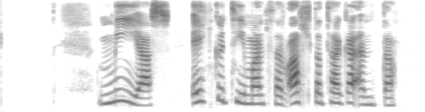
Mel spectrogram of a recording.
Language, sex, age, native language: Icelandic, female, 18-19, Icelandic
